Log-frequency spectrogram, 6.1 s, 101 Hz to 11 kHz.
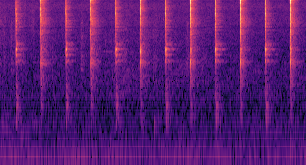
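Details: Overhead Door Model 556 garage opener, nonfunctional: sharp relay clicks about once a second over faint hum; 15-flash code meaning door reads fully open and closed at once; faulty logic board, suspected LM2901N chip.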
